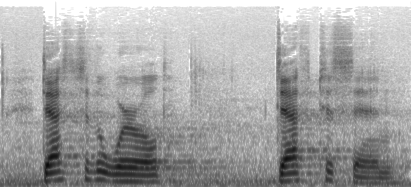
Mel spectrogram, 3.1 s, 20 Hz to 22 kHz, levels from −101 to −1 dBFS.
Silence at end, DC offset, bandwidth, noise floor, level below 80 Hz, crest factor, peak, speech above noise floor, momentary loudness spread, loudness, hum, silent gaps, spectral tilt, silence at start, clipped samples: 0 s; under 0.1%; 13 kHz; -38 dBFS; -46 dBFS; 18 dB; 0 dBFS; 21 dB; 21 LU; -17 LUFS; none; none; -5.5 dB/octave; 0 s; under 0.1%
